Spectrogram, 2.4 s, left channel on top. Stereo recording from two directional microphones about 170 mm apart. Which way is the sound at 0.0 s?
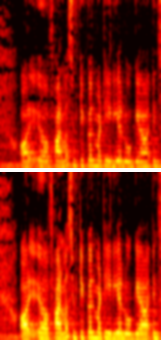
55° right (ahead or behind).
